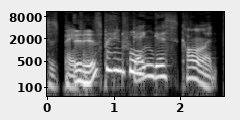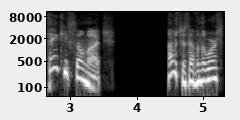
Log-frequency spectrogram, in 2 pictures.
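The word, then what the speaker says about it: Genghis Khan: block and I know some people including Dan Carlin will call him jangus con but I say it I'm going with genas because it sounds better to me well there you know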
